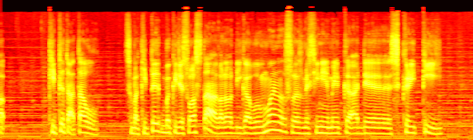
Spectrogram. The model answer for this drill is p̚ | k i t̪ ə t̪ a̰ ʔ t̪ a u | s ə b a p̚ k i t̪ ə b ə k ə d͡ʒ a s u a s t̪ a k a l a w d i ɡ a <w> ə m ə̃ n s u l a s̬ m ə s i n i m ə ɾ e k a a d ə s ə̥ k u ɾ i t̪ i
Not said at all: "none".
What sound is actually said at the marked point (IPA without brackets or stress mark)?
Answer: v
